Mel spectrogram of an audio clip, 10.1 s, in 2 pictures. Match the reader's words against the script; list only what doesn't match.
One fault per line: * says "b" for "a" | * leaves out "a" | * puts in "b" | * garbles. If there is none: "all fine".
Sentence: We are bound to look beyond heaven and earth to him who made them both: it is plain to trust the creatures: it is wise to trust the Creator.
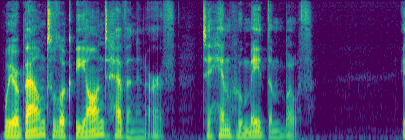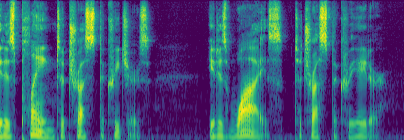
all fine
